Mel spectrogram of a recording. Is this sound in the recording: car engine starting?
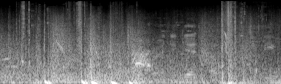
no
